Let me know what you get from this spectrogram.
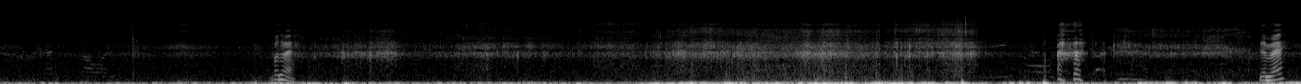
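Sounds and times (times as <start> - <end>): wind buffeting microphone: 0.0 - 13.0
skis hissing over snow: 3.2 - 10.0.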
